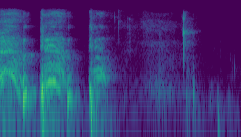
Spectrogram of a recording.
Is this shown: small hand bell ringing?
no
